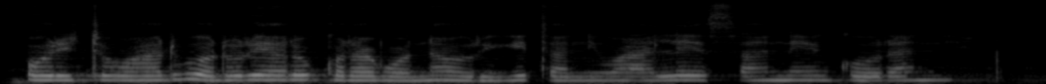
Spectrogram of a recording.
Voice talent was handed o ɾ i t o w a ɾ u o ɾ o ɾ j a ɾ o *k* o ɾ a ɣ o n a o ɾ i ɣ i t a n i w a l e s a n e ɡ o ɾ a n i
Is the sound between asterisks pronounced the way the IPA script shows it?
yes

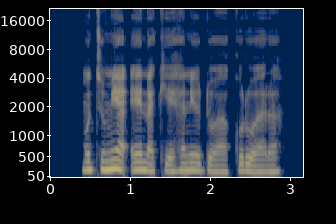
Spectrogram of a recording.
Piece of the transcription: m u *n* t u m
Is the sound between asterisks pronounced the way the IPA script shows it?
no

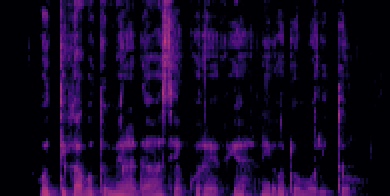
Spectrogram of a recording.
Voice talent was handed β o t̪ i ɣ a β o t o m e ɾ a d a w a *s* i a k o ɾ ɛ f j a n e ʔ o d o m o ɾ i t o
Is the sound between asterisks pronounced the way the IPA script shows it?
yes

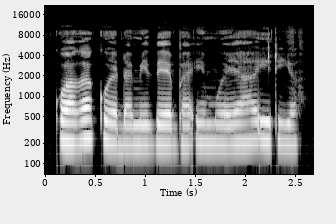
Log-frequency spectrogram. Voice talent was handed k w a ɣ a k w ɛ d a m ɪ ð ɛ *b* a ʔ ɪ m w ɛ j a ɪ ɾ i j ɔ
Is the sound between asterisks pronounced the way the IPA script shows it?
yes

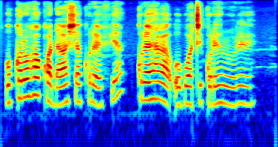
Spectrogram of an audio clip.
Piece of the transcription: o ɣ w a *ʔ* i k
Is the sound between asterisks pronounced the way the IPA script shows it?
no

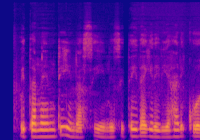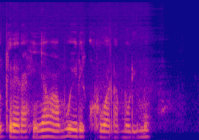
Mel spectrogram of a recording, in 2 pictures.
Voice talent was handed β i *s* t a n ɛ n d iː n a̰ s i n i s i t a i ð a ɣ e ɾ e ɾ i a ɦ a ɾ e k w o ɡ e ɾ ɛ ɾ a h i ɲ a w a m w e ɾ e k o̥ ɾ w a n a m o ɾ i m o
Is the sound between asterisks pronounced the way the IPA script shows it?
no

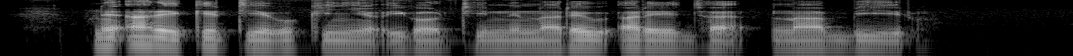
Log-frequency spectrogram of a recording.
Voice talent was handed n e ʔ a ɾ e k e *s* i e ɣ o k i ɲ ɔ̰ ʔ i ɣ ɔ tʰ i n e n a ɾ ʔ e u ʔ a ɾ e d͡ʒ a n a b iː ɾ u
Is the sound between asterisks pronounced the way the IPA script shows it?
no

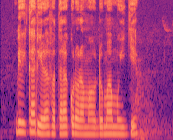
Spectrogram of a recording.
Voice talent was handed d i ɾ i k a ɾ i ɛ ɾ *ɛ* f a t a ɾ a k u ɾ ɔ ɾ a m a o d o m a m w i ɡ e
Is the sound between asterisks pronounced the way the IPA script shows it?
no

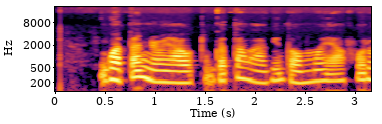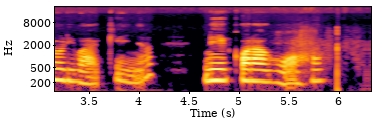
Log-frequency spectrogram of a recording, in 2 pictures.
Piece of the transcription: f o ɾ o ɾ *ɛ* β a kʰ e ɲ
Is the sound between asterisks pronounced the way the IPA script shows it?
no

